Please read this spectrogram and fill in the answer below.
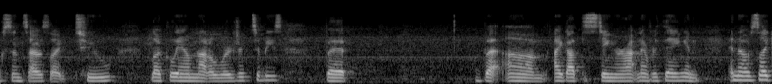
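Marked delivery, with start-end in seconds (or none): none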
